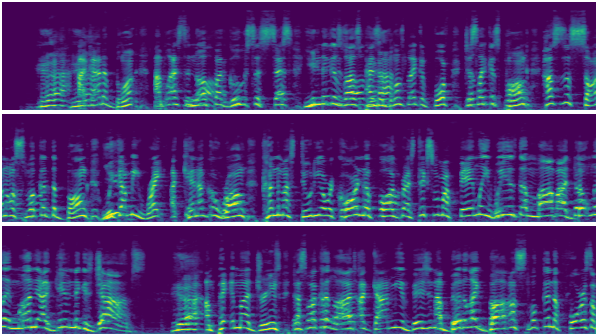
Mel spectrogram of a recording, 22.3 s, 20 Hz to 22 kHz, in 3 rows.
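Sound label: hip hop rapsing 123 Am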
